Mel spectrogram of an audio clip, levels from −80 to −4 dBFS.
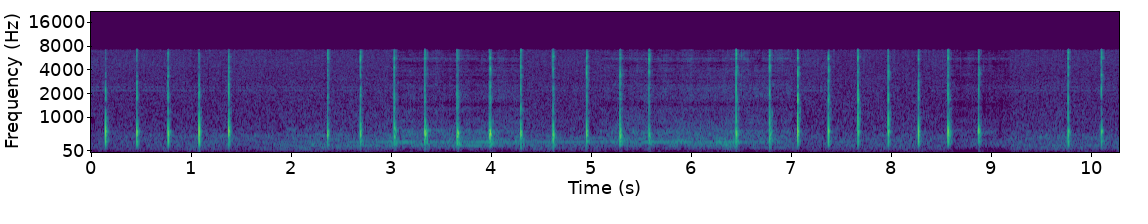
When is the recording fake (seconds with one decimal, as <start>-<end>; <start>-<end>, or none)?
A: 3.0-4.3; 5.1-7.0; 8.6-9.2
